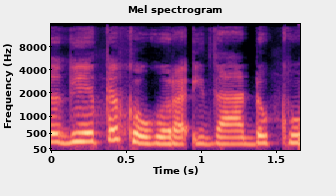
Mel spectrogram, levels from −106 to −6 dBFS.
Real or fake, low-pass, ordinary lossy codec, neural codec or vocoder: fake; 14.4 kHz; AAC, 48 kbps; codec, 32 kHz, 1.9 kbps, SNAC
